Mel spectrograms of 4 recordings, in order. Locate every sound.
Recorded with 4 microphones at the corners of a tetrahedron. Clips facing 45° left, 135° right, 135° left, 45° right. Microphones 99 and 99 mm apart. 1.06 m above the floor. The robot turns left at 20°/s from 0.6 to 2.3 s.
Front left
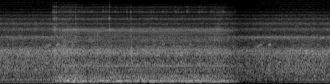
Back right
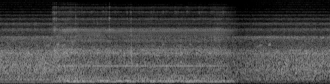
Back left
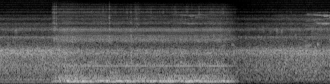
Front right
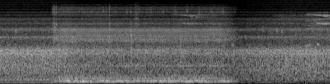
Only background noise.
